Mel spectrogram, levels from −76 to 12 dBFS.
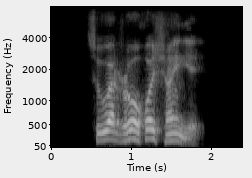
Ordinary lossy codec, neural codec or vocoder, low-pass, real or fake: AAC, 48 kbps; codec, 16 kHz, 0.8 kbps, ZipCodec; 7.2 kHz; fake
